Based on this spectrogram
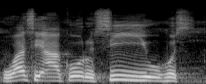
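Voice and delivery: very slow recitation, the ya in kursiyun doubled; teacher reciting the verse to show the shadda. Shown as a demonstration. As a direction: lean on the yy of kursiyun. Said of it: "pakai tasydid kan".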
